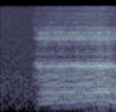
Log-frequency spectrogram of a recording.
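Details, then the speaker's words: Acted snoring in a TV car-insurance advert: a single rough, drawn-out inhaled snore. "well did you know that helmet man snores so loud that he keeps his dog up at night"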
